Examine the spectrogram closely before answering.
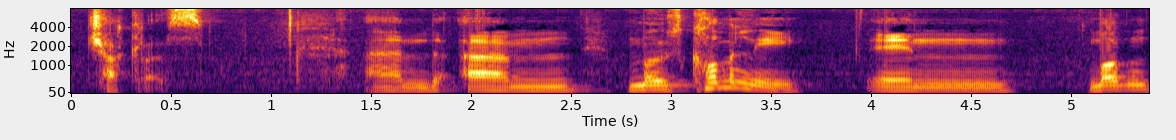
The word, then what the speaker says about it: chakra: So it's CH, cha, and then a tapped R. So chakra is the correct pronunciation.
